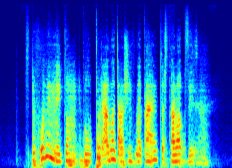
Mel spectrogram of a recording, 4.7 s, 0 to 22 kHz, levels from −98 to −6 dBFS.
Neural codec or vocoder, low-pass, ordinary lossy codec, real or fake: codec, 44.1 kHz, 0.9 kbps, DAC; 19.8 kHz; none; fake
